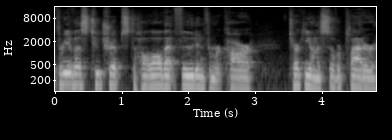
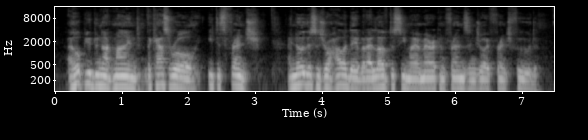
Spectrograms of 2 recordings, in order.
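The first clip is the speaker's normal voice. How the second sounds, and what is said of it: Exaggerated put-on French accent. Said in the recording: “this is my French accent. This is my Rube from Alabama French accent. ... Her accent seemed somehow even thicker than before.”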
